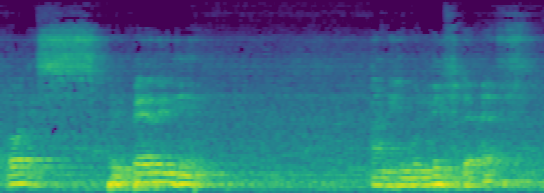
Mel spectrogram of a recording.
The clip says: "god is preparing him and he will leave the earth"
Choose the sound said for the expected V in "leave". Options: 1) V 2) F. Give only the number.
2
